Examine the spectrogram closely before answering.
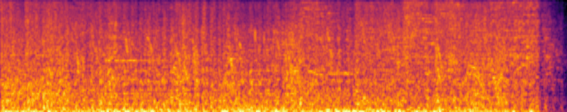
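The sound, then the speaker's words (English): Rapid gunfire fills a shootout between a SWAT team and two fighters in a stone-walled vault corridor, a dense, loud, unbroken barrage of overlapping shots that cuts off abruptly at the very end. “Maxine shoots the guy down.”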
